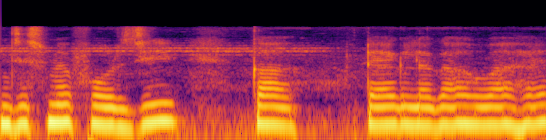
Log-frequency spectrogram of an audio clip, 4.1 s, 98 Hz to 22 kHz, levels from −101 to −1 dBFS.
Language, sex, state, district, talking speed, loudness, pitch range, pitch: Hindi, female, Bihar, Vaishali, 115 wpm, -14 LUFS, 175-185 Hz, 180 Hz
